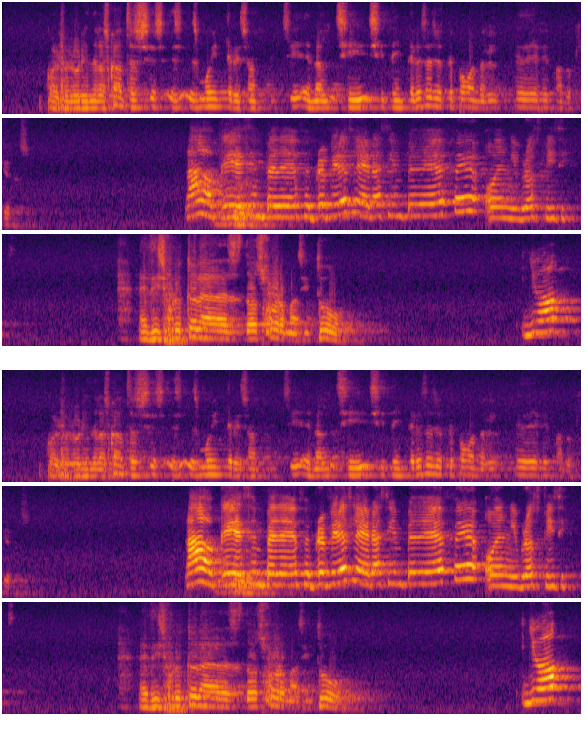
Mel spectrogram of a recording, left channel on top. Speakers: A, on the left; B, on the right.
A: y cuál fue el origen de las cosas. Entonces, es, es, es muy interesante. Si, en al- si, si te interesa, yo te puedo mandar el PDF cuando quieras
B: Ah,
A: del
B: ok, es
A: libro.
B: en PDF. ¿Prefieres leer así en PDF o en libros físicos?
A: Eh, disfruto las dos formas. ¿Y tú?
B: Yo,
